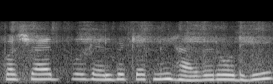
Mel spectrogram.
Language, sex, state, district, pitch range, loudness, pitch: Hindi, female, Himachal Pradesh, Shimla, 220-240 Hz, -15 LUFS, 235 Hz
